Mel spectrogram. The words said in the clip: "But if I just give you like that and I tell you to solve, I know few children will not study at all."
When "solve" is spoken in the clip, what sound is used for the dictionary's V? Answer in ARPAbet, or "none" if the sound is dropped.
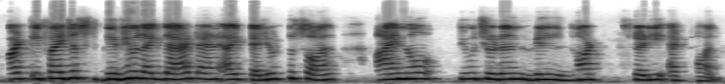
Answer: none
